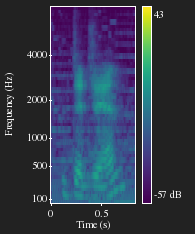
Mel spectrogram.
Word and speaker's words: Djinn: it's pronounced Djinn.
